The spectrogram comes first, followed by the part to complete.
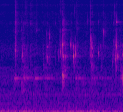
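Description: Faint drips and small ticks of oil-based liquid food colour being dropped into melted cocoa butter in a glass measuring jug, a handful of short sounds spread over two seconds.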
